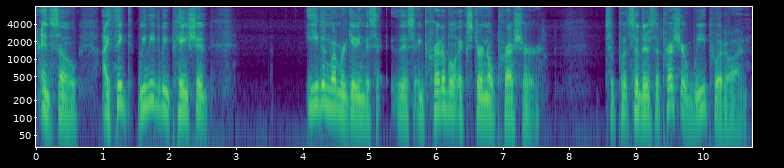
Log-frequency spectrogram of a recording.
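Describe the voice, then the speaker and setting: A man's voice: medium pitch, expressive, a little slow, darkish tone, dry recording, studio quality. Candid, rambling middle-aged male podcaster. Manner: candid, rambling, gets feisty. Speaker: podcast co-host. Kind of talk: casual podcast chat. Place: home office.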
